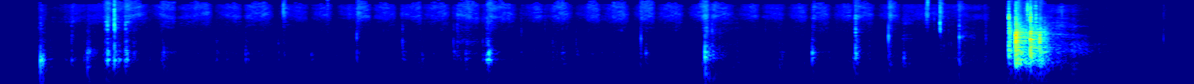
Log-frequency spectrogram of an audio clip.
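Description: An eraser rubs and squeaks on a whiteboard.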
